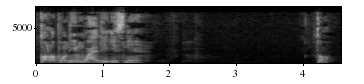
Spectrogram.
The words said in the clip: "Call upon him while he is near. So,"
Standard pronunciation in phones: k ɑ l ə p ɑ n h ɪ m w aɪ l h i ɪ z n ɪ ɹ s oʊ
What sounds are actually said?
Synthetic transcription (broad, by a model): k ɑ l ə p ɑ n h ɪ m w aɪ l h i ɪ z n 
